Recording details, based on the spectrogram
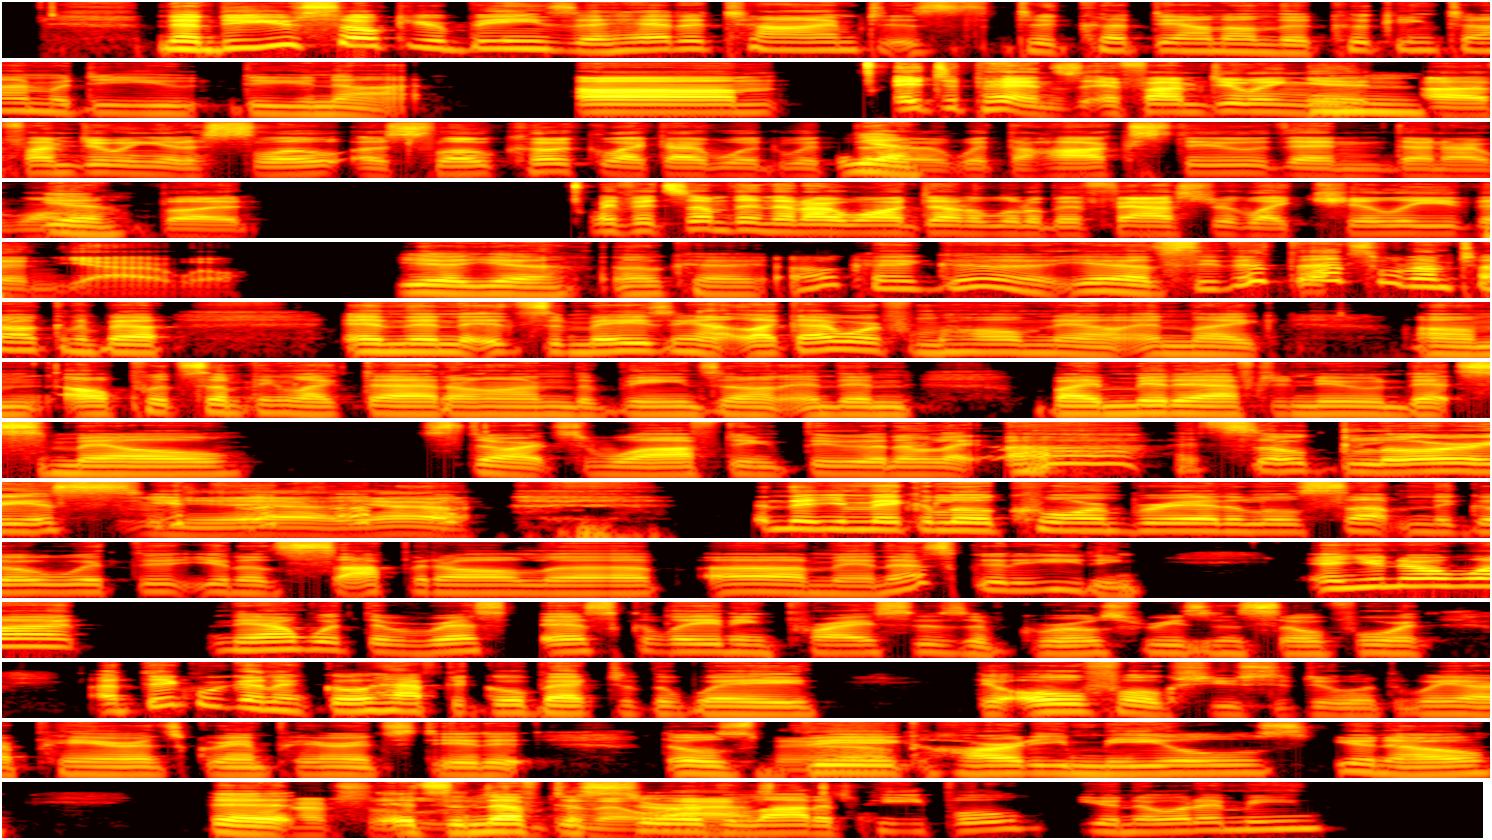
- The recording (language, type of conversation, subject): English, unstructured, What is your favorite comfort food, and why?
- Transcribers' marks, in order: tsk; tsk; laughing while speaking: "You know?"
